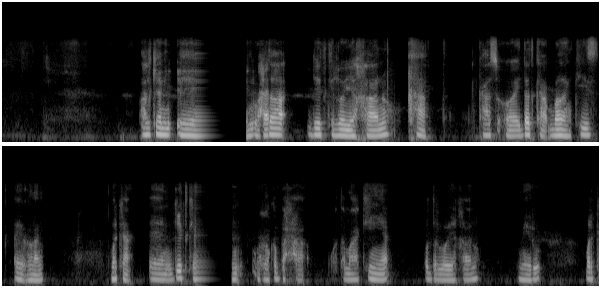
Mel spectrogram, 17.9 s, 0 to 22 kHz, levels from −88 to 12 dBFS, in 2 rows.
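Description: At 2.91 s packets likely stalled and the jitter buffer ran dry, producing a call audio freeze. The last sound stretches into a fading buzz, then about 0.4 s of silence, and resumes at 3.68 s with nothing lost. At 3.98 s a skip ahead drops roughly 0.4 s of audio, so playback jumps forward almost seamlessly. The jitter buffer then rebuilds its reserve by repeating pitch periods. This jitter buffer slow-down plays 4.18 to 6.83 s at 87% speed, adding 0.36 s, and 7.23 to 8.24 s at 94%, adding 70 ms, so sounds drag at unchanged pitch. From 9.40 to 11.85 s an overfull buffer trims pitch periods in a jitter buffer speed-up at 128%, removing roughly 0.7 s and making the audio sound hurried. A second call audio freeze follows from 11.87 to 12.42 s: 0.53 s is inserted, fading into about 0.22 s of silence before the audio picks up where it stopped. Throughout, the call codec path limits the top end to about 8 kHz.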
